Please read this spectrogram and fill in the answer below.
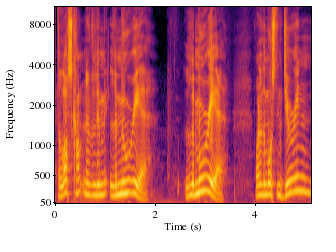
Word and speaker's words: Lemuria: It's pronounced Lemuria.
